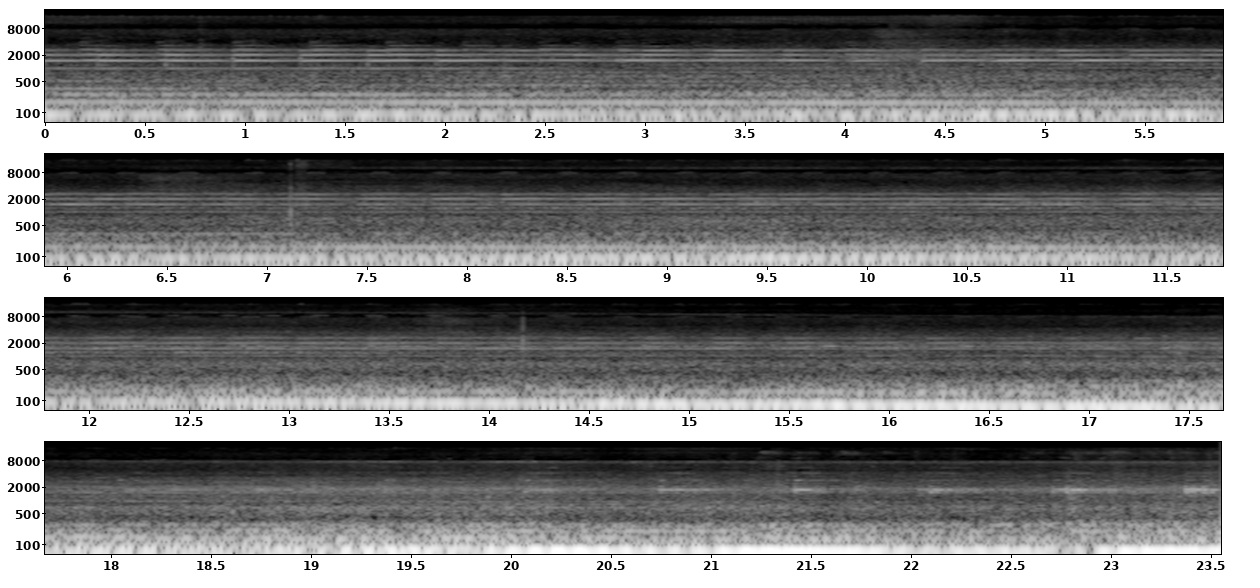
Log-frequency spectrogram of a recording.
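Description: Diesel-hauled freight train approaching: a low locomotive rumble that grows steadily louder through the second half. In the first half a set of high, steady tones sounds and then fades out.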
